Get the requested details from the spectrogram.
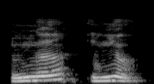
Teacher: य सारखा होतो, परंतु नाकामधून उच्चारण होतं य अशा पद्धतीने.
